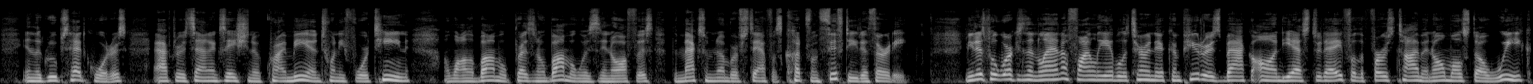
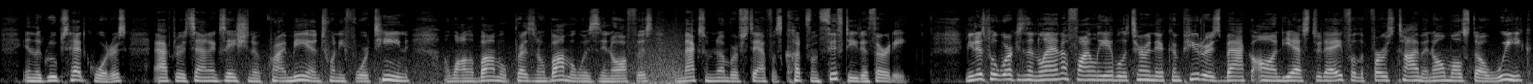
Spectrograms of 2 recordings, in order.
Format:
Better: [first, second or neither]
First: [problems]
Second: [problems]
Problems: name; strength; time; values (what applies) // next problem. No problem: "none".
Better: first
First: none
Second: wind noise on the microphone; occasional gusts; from 2 to 7 s and from 10 s on; 20 dB below the speech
